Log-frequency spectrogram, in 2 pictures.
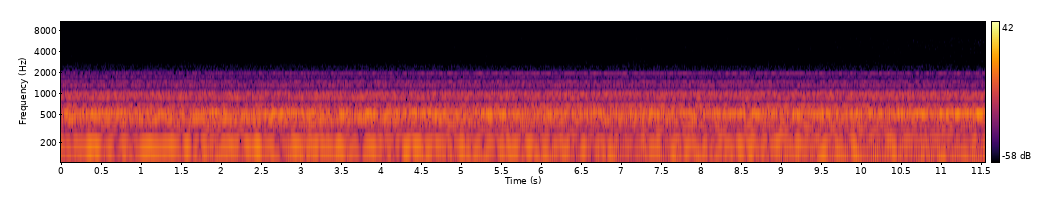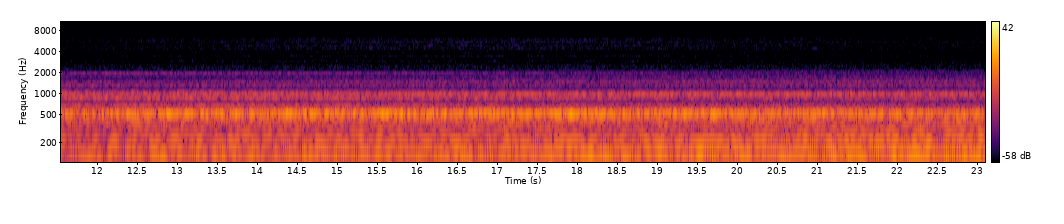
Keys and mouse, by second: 3.2 click, 5.0 click, 6.3 s, 12.1-13.7 drag, 18.1 shift+a.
